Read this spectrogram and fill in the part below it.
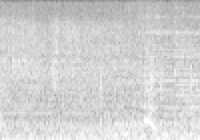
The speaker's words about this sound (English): Oh, There's the dog.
